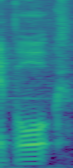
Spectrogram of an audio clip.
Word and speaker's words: balk: they pronounce it but we say bork like chalk bork um walk same thing it's b-a-l-k and the ruling is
